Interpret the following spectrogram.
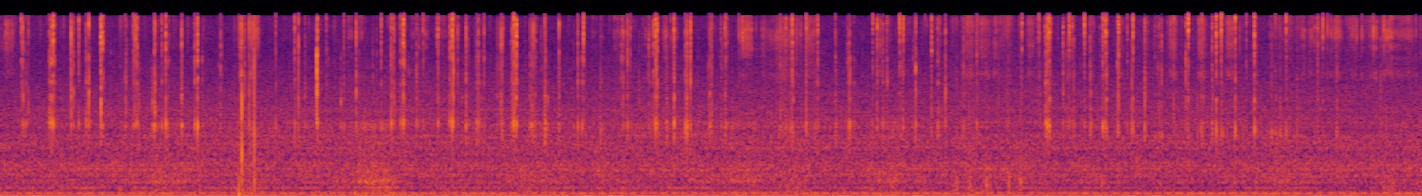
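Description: Close, rapid clicking of a metal tongue ring against the teeth behind a face mask, in irregular quick clusters.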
